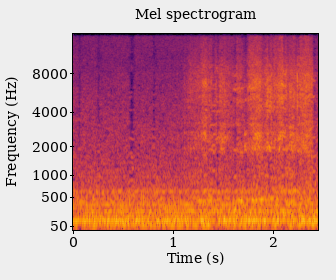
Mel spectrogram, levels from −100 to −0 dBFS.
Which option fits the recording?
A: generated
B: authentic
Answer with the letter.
A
